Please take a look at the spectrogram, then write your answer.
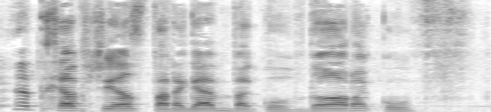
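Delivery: ordinary talk, nothing marked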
